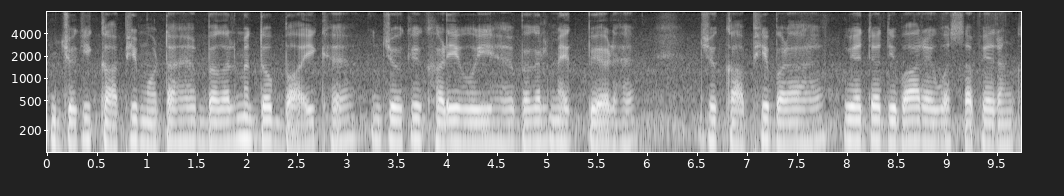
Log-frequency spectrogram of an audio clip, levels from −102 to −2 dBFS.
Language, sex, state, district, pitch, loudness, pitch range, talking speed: Hindi, male, Bihar, Bhagalpur, 130 Hz, -14 LUFS, 125-140 Hz, 205 wpm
